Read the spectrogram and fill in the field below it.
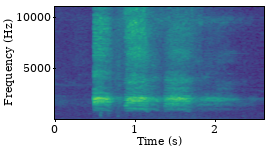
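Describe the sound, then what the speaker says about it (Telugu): Crows cawing in a village, three loud, harsh calls in quick succession close by, followed by quieter background noise. "మా ఊర్లో కాకులు ఎక్కువండి."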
